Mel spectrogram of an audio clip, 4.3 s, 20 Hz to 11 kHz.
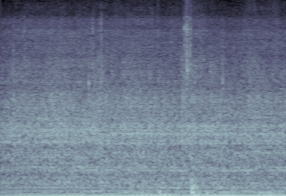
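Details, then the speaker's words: Fiat Doblo 1.6 Multijet after an oil and filter service, checked for a previously noisy front top mount: even road and engine drone with one soft bump and no clunk or knock; the noise has gone, and both top mounts will be replaced if it returns. "So, the noise is gone. We're just going to have to see how it goes."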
